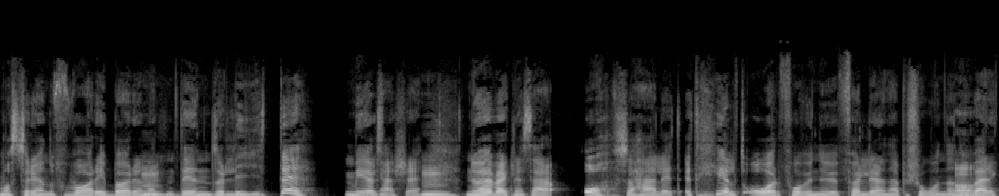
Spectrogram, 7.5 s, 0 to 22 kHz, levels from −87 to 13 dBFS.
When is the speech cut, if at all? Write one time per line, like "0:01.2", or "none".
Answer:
0:02.8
